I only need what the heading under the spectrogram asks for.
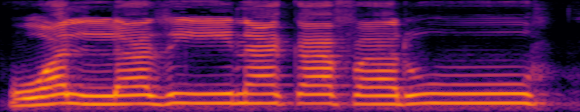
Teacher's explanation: واو ساکن سے پہلے پیش ہے، یہ واو مدہ ہے، اسی لیے ہم اسے تھوڑا لونگ کر رہے ہیں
